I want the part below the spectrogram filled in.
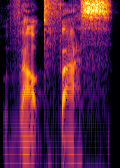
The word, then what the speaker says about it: Wout Faes: Was this David Luiz's twin, Woodface? – Wout Faes, yes. – Is that how you say his name? Wout Faes.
